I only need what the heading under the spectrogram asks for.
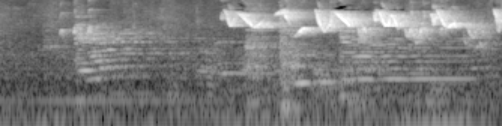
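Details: Grey singer finch in a singing contest with a green singer: a soft, quieter opening, then loud, bright chirps and quick sweeping twitters from about halfway, repeated several times a second over a faint steady hum.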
